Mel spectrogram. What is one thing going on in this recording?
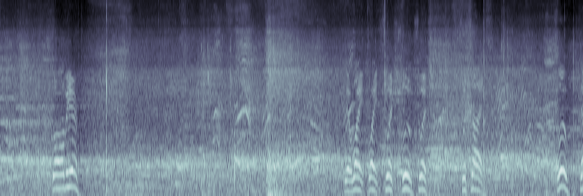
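Young children shout and call out in a large echoing rink.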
